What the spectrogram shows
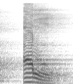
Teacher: Kita contohkan huruf lam disukun, itu pita suara tertutup. Cara bacanya adalah al, terdengar jelas di pendengaran. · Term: jahar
